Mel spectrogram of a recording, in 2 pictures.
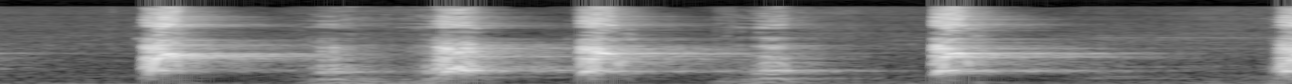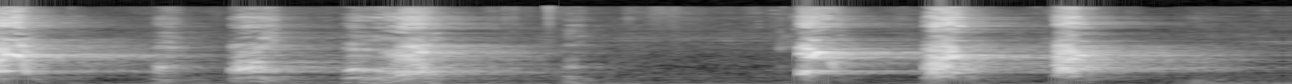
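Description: A Labrador Retriever puppy barks repeatedly, each bark short, bright and forceful with a slightly hoarse edge. The barks come singly or in quick pairs, separated by brief pauses of about half a second to a second.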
